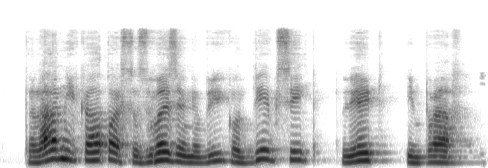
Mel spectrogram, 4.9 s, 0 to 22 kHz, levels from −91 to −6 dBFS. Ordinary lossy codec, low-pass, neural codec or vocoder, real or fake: none; 10.8 kHz; codec, 24 kHz, 0.9 kbps, WavTokenizer, medium music audio release; fake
